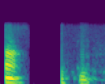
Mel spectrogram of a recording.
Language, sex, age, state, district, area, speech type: Sanskrit, female, 45-60, Andhra Pradesh, Chittoor, urban, conversation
